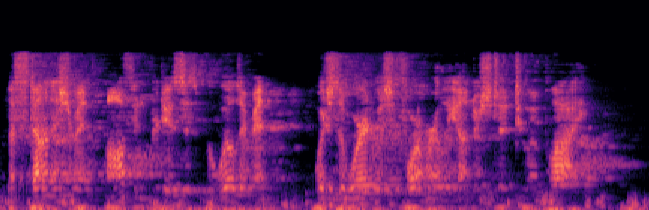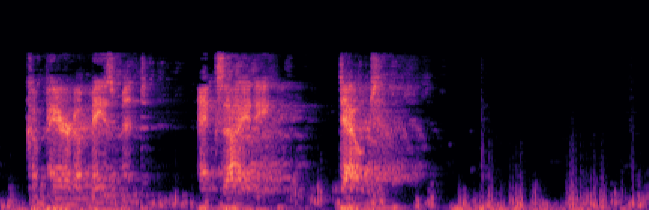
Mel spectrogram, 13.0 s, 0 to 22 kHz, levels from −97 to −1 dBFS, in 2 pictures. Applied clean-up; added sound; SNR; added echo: classical method WPE with log-MMSE.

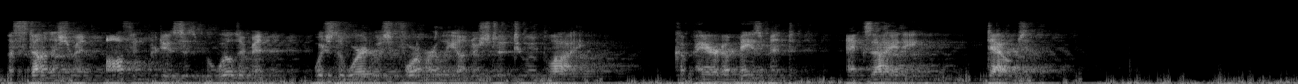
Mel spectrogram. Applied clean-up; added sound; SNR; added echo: none; Wind; 12 dB; reverberation time 1.3 s.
